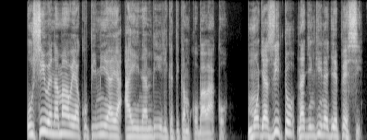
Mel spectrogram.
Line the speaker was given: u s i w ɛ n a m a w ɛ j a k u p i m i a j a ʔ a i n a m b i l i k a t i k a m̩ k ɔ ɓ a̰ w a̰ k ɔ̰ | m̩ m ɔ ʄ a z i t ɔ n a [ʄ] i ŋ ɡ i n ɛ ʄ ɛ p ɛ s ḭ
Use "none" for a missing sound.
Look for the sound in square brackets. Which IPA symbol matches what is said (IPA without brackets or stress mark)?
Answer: ʄ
